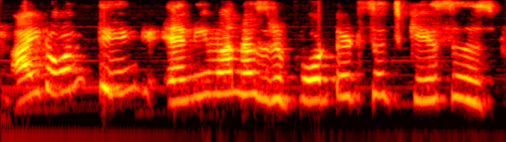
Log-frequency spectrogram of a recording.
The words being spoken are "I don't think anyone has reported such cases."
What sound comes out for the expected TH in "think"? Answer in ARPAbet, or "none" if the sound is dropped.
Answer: T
